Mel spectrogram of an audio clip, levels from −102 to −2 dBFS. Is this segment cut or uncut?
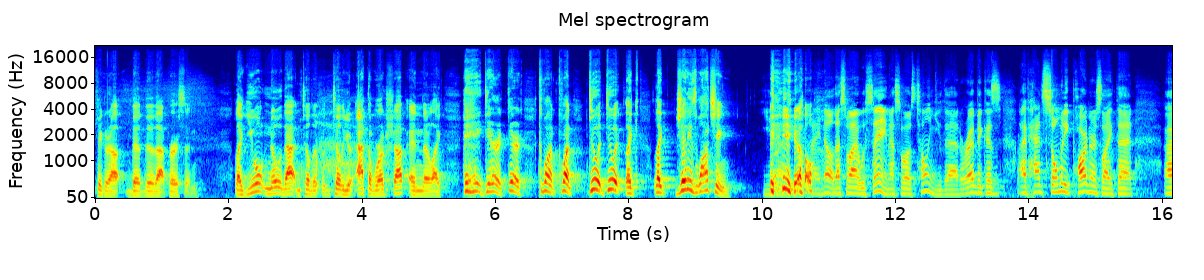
uncut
